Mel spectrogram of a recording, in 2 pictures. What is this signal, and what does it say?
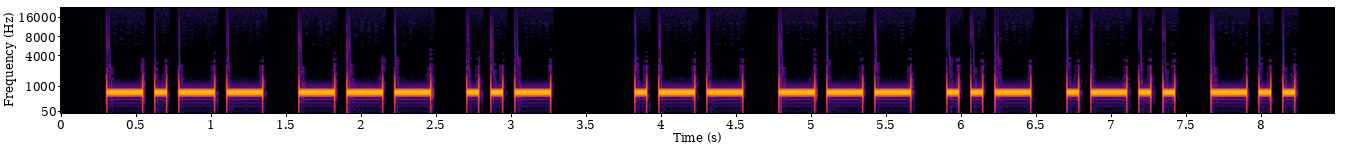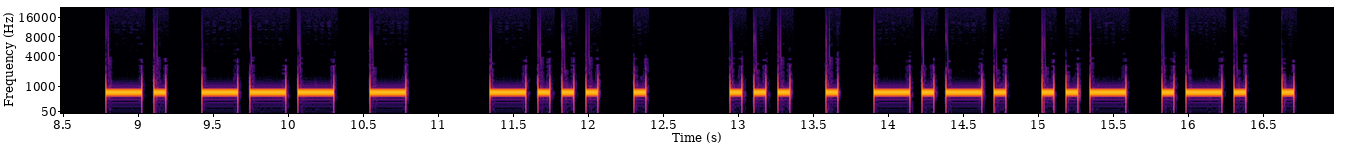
Morse code, heard as a keyed tone, about 15 wpm, 700 Hz. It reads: YOU WOULD NOT BE SECURE
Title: Sentences from Top 1200 Words 15wpm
